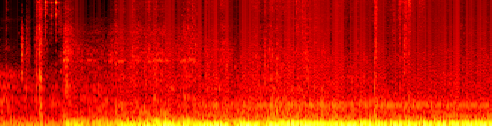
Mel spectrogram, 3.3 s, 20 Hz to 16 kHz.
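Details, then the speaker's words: LT1 Trans Am cold start at about 15–20°F after long sitting on six- or seven-year-old fuel, with a temporary battery: catches into a lumpy, surging idle, a rough cold start with no smoke and no engine ticking. "yes it runs it's got a rough cold start but no smoke whatsoever no ticking from the engine"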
